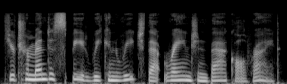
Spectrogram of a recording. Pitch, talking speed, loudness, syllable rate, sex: 190 Hz, 270 wpm, -20 LUFS, 5.7 syllables/s, female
